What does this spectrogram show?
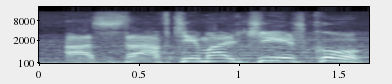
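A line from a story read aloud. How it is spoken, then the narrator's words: Shout from a bloodied man. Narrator (Russian): крикнул римлянин, залитый кровью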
